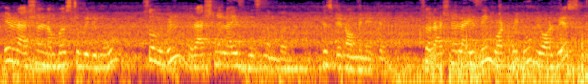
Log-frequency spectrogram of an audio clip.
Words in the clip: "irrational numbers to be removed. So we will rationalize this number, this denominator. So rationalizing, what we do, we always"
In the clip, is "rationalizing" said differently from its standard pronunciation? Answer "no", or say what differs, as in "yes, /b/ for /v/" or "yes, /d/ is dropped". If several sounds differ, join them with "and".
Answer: no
